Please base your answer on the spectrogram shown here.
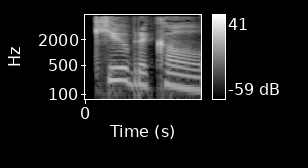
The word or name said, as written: cubical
